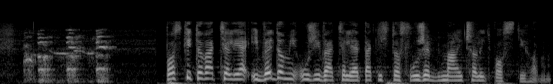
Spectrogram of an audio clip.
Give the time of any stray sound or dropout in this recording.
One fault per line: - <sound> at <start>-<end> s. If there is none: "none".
- laugh at 0.2-1.2 s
